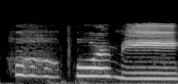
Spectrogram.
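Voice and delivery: slow, tearful mock pity. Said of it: "he says it all wistfully".

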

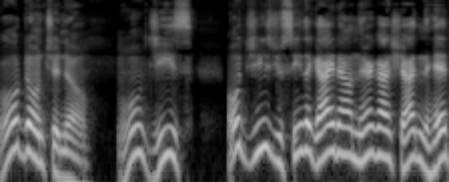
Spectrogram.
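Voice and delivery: put-on Minnesota accent, pitched very high. Describing the accents in a tv show, imitating how the characters talk: minnesota accent. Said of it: "all these fucking Minnesota accents".

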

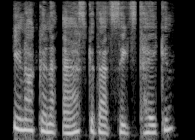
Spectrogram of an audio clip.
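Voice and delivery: very high, innocent, sweet country falsetto drawl. Narrator reads the waif's line as the teller slides closer, in a sweet country falsetto drawl. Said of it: "Her voice was a surprising falsetto, sweet, almost innocent, and decidedly country".

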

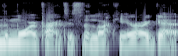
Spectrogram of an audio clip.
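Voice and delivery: ordinary delivery

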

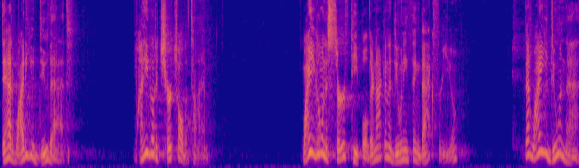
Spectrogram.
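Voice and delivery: put-on guileless, innocent, sing-song child voice. Speaker voicing a child's questions to their dad, put-on innocent child voice. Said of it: "in the innocent voice of a child saying".

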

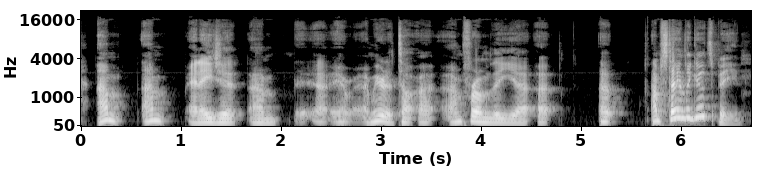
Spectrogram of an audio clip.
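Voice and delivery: fumbling, halting, stumbling, nervous stammering speech. Retelling a film scene where an agent walks in: imitating nervous Stanley Goodspeed. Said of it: "he's all fumble-fingered and nervous".

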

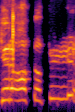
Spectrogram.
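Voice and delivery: shrill, very high, loud scream. Recounting a man shown on tv during a big play, retelling a scream. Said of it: "he's just screaming".

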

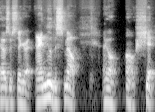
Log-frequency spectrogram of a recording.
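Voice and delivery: ordinary delivery

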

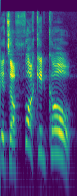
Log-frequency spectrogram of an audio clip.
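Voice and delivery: acted-out sudden outburst, half exclaimed, like a scream. Telling a story, acting out a man who gets up and screams, retelling a scream. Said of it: "gets up and screams".

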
